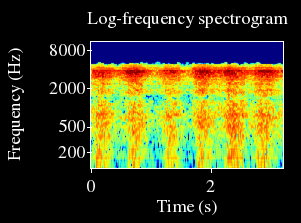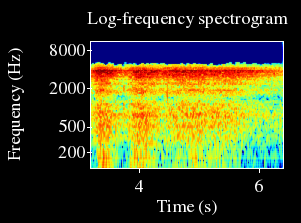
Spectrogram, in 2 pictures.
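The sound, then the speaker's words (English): A steam train hisses loudly, its rhythmic chuffing pulses slowing and giving way to a steady, continuous rush of escaping steam as it comes to a stop. No voices are heard. “Then comes a terrible moment. The train stops.”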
